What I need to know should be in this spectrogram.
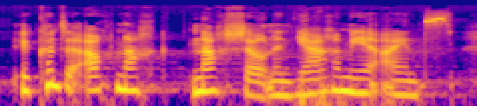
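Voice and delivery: normal talking voice

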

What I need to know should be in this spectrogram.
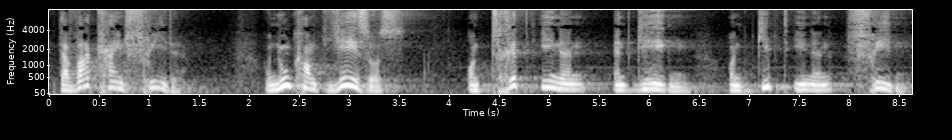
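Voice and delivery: usual speaking voice

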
